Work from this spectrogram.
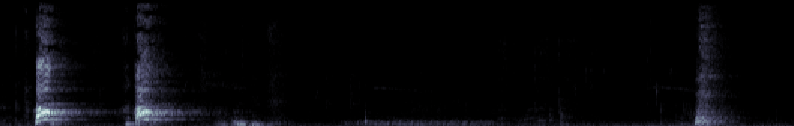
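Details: Indoors, a Pekingese gives two quick sharp barks, then low grumbling, a faint murmur, and one more bark after a pause, while a person talks.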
